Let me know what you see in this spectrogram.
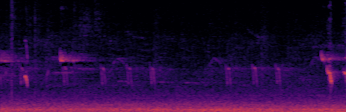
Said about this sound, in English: Wild bird calling loud in the distance, pointed in the direction of the wild bird.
